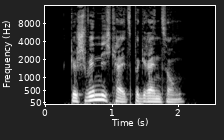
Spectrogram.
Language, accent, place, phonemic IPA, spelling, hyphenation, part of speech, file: German, Germany, Berlin, /ɡəˈʃvɪndɪçˌkaɪ̯tsbəˌɡrɛntsʊŋ/, Geschwindigkeitsbegrenzung, Ge‧schwin‧dig‧keits‧be‧gren‧zung, noun, De-Geschwindigkeitsbegrenzung.ogg
- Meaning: speed limit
